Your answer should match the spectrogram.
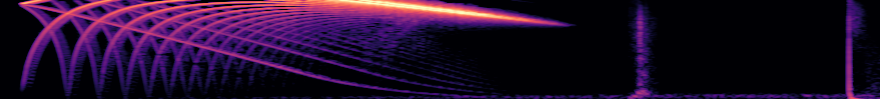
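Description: Synthesized intro sound effect: a cluster of electronic tones that sweep up fast and then glide down in pitch, swelling louder in the middle, then a brief sharp swish about three seconds in.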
